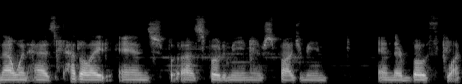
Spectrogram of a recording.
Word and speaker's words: spodumene: This particular glaze that we're talking about has spodumene in it, or spodumene, I guess is the right pronunciation, which is a lithium-based flux, which means that it's expensive at this point.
